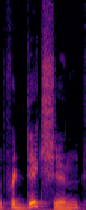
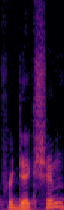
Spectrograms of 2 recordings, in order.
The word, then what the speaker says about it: Preediction: So anytime you want to listen to us, just look up Prediction, spelled, it's 2 E's actually, spelled like the normal word otherwise.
